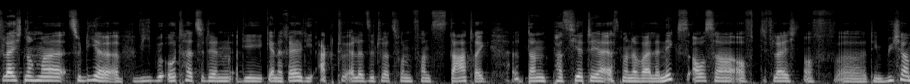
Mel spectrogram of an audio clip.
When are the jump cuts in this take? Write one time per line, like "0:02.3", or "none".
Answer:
0:01.2
0:05.2
0:08.0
